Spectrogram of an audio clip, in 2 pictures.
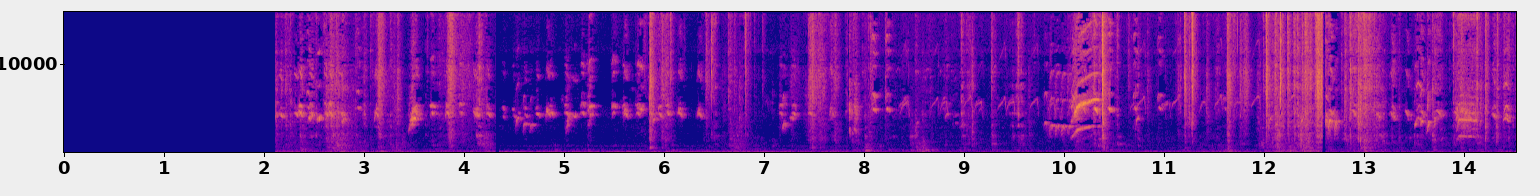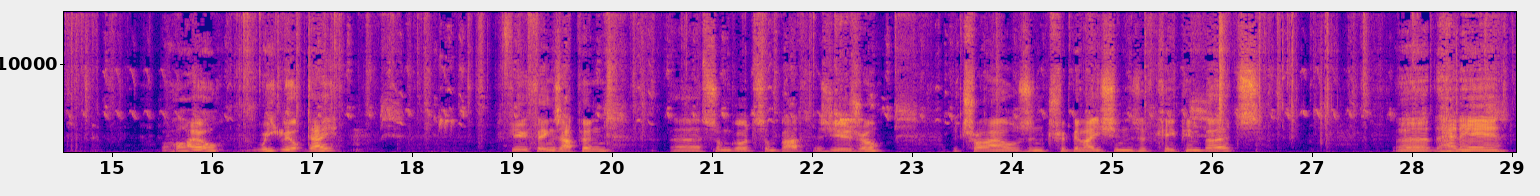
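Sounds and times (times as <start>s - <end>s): canaries chirping: 2.1s - 29.0s.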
